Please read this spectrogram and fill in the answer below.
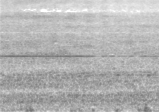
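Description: Chaoba handheld hair dryer running steadily: an even rush of blown air with a thin, steady high whine from its fan.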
